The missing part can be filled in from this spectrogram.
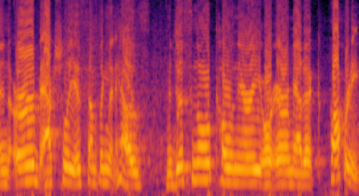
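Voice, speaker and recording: A woman at a medium pitch, moderate pace and ordinary pitch variation, with hardly any pauses and noticeable background noise. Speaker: guest speaker on herbs. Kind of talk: talk to a group. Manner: quiet; casual.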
